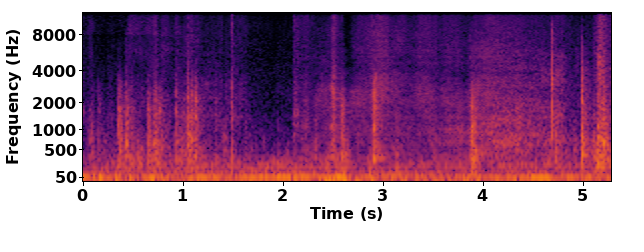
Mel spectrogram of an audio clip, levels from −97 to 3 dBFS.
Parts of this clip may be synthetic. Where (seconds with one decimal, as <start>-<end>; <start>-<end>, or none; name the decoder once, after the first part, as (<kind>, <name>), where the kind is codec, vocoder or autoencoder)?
2.2-4.1 (vocoder, Vocos)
